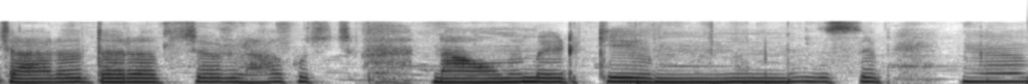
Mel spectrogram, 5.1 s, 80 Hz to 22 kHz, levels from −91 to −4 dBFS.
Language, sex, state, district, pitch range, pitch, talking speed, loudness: Hindi, female, Goa, North and South Goa, 180-195 Hz, 185 Hz, 140 wpm, -16 LUFS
